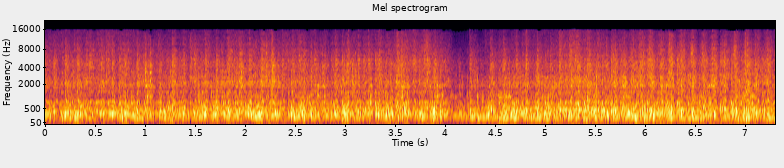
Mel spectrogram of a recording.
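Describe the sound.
An old hand-cranked vegetable strainer, a second-hand store find, is turned with ice inside, giving a steady rattling, grinding churn that runs the whole time with a brief dip midway and no talk.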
